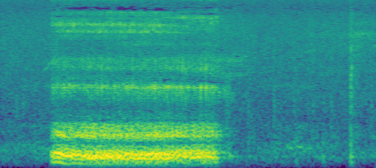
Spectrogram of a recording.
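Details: Blue Irish Staffordshire bull terrier, female, indoors, making a grunting, snoring-like noise while wanting petting or attention: one steady rough low grunt lasting under two seconds, then quiet room.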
